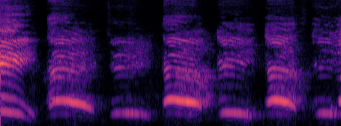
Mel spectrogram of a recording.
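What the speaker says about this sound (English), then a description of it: "Is everyone ready for an Eagles cheer here?" A group shouts the Eagles football cheer in loud, rhythmic unison bursts, about seven chanted syllables with short gaps between them, close and forceful.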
